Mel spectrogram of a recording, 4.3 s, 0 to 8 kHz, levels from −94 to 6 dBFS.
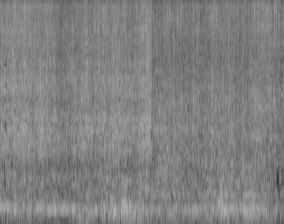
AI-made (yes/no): no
